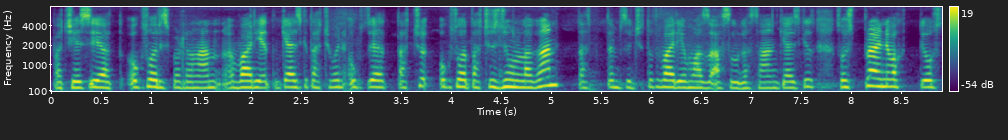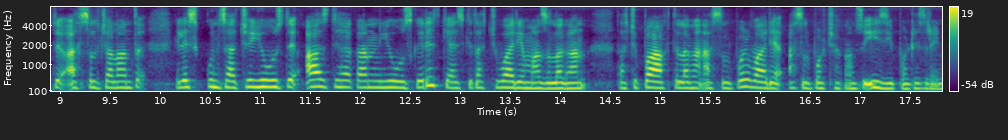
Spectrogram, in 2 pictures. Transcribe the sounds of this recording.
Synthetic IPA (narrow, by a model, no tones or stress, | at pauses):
pɐt͡ʃʰeːsijɐt̪oksoːɾisʲpʲɐʈʰɾanaːnʋaːɾjatkʲaːzʲikʲit̪ɐt̪̚t͡ʃʰiʋɐnʲʔokt̪ɐt̪t͡ʃʰioksoːɾt̪ɐt̪̚t͡ʃʰizʲuːnlɐɡaːnt̪ɐt̪ɐmʲsɨt͡ʃʰi̥t̪ɐt̪ʰʋaːɾjamɐzɨɐsɨlɡɐsaːnkʲaːzʲkʲisoːsʲpɾaːniʋɐkʰt̪ːiost̪iʔɐ̰sɨlt͡ʃɐlaːnt̪ɨilʲesʲkunʲsaːt̪̚t͡ʃʰijuːzt̪ɨɐzt̪iɦɐkanjuːzkɐɾit̪ʰkʲaːzʲkʲit̪ɐt̪̚t͡ʃʰiʋaːɾʲjaːmɐzɨlɐɡaːnt̪ɐt̪t͡ʃʰipaːkʰt̪ilɐɡaːnɐ̰sɨlpɐʈʲʋaːɾʲjaʔɐsɨlpɐʈ̚ʰʲt͡ʃʰɐkaːnsuiːziːpɐɳʈʰis̬ɾɐ̰nʲ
